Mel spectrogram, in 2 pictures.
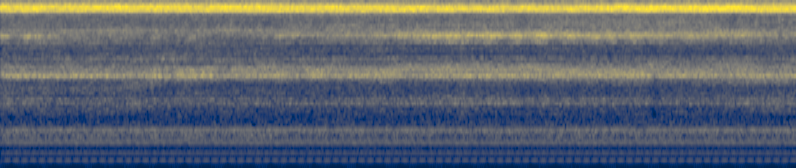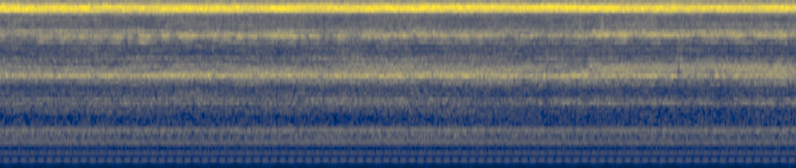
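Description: Steady mechanical hum with a rapid pulsing buzz and hiss, the continuous running sound of a compressor nebulizer.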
